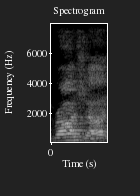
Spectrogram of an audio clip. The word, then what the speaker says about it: Raga: The music playlist on Spotify, it's Raga, and it's Raja even, and it's spelled Raga, so that's on Spotify.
